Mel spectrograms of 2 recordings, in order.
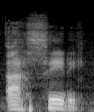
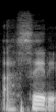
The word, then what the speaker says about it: asere: noticia yo algo similar se pronuncia con una fuerte connotación en la primera sílaba o sea acere o con una r suave en la segunda no se pronuncia como una r o sea acere así así no más tal cual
